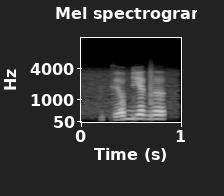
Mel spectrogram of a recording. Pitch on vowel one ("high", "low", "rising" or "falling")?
rising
